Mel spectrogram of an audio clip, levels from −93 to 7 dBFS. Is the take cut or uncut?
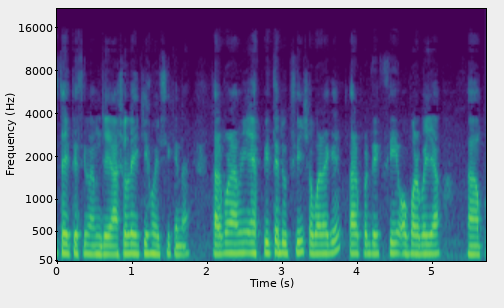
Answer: uncut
